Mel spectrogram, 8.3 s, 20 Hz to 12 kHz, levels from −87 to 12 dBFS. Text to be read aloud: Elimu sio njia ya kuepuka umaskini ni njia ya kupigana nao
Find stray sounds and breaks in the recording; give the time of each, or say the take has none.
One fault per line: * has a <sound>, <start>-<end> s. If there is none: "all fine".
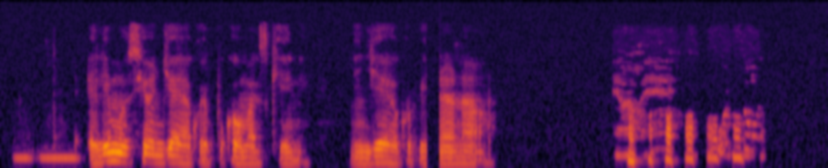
* has a dropout, 4.3-4.4 s
* has a laugh, 6.1-7.7 s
